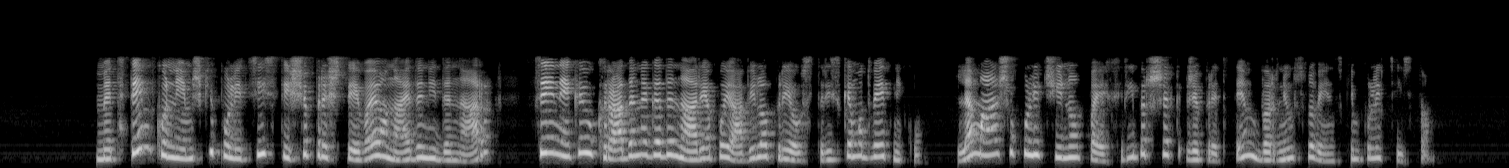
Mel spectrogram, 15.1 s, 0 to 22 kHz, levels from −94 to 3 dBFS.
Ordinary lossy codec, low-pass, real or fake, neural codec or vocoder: none; 5.4 kHz; real; none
